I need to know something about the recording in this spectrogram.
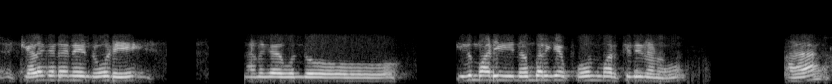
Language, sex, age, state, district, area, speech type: Kannada, male, 60+, Karnataka, Chamarajanagar, rural, conversation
